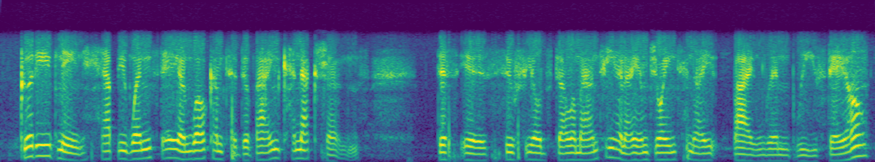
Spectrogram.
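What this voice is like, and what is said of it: Hoarse, froggy voice. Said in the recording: “Please excuse my voice. I am battling the flu, and I'm a little froggy”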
